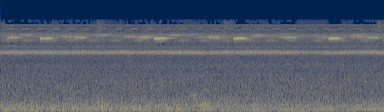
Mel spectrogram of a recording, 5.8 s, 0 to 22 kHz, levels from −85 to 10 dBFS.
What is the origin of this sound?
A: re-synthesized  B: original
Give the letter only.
A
